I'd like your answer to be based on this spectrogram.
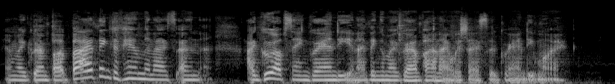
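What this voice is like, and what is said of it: Childlike baby voice. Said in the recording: “Why does she sound like she's a baby? ... There's a little baby voice happening.”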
